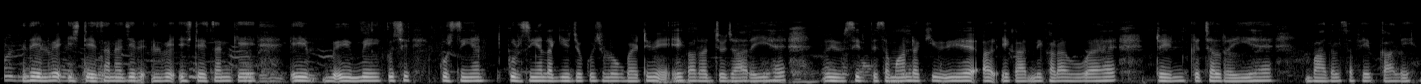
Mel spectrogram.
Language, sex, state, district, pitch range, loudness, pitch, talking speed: Hindi, female, Bihar, Darbhanga, 160-170 Hz, -28 LUFS, 165 Hz, 185 wpm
